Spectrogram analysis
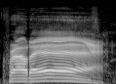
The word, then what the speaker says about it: Crowder: yeah I mean it it's it's pronounced Crowder Oh bring it to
